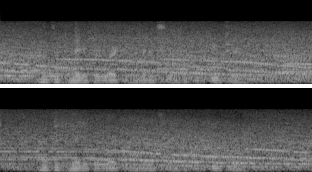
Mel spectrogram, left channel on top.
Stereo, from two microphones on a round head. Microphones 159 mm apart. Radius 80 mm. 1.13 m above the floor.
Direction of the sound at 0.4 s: 60° left (ahead or behind).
